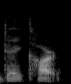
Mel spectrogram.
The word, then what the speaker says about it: Descartes: Pronounced Descartes.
